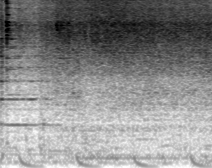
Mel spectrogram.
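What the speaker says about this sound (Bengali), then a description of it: "সবজিটা সুন্দর করে আমি নেড়ে চেড়ে ভেজে নেব।" Vegetables for a Raikhor fish curry are stirred and fried in a pan, making a loud, continuous close-up sizzle with faint scraping sweeps.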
